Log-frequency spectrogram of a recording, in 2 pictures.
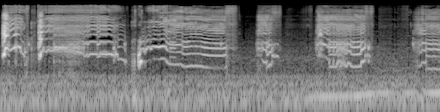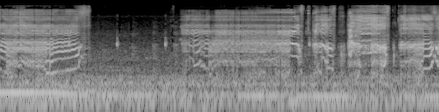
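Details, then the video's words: French Bulldog puppy whining during a car ride it did not enjoy. Repeated high, wavering whimpers and yelps come in uneven bursts, some sliding down in pitch, over a low steady engine hum. "French Bulldog Puppy Whines During Car Ride"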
